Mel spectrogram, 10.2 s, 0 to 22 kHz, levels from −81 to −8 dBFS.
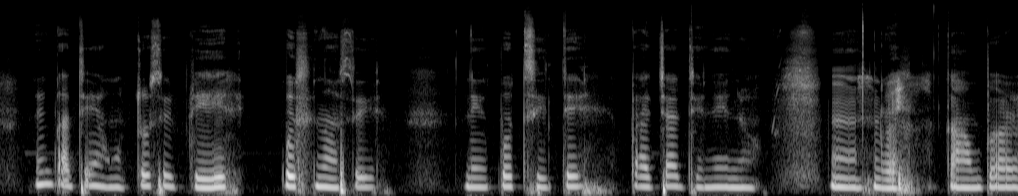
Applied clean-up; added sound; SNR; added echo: none; none; none; none.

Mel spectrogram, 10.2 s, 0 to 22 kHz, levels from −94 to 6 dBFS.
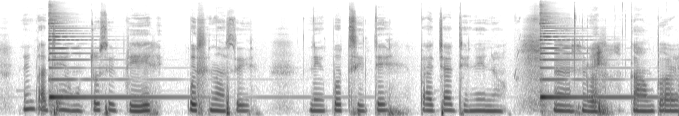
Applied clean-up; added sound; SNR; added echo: none; Keyboard (musical); 2 dB; none.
